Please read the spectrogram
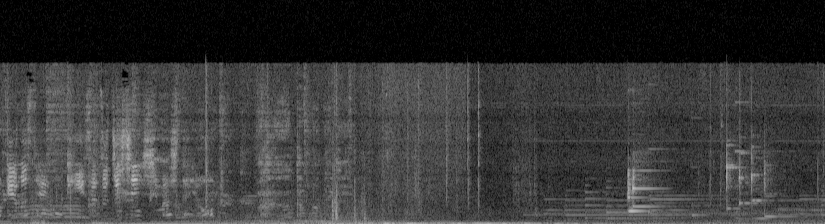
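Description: Japanese TV commercial sound playing through a car's speakers: a voice in the first few seconds, then a short musical jingle near the end. Underneath is a low rumble from the car that swells in the middle.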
